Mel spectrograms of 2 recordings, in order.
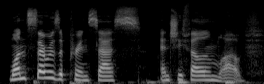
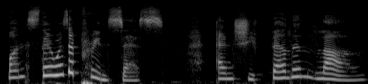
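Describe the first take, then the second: First: It is said in an ordinary speaking voice. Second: It is said in a high character voice.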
